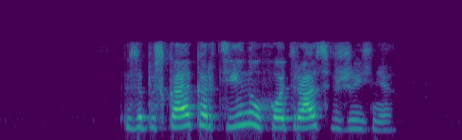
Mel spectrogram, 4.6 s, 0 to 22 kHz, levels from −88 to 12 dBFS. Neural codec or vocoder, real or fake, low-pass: none; real; 7.2 kHz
